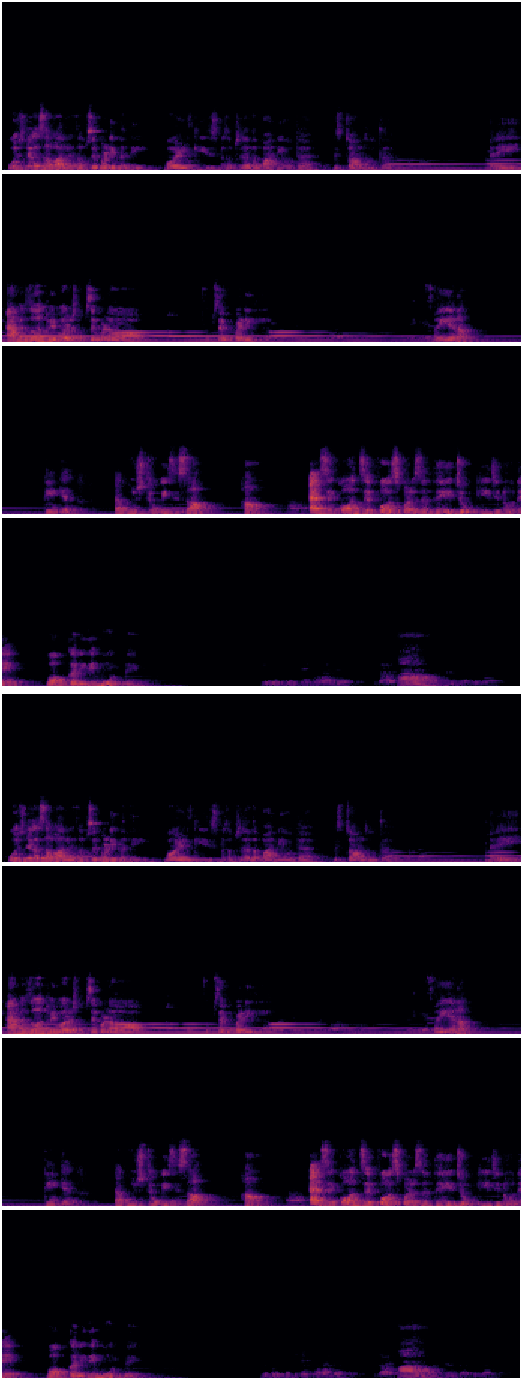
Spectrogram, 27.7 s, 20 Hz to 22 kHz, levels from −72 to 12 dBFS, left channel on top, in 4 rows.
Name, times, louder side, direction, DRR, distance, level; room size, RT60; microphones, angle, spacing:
voice 1, 0.1-4.1 4.4-5.2 6.5-8.7 9.7-10.5 12.7-13.1 14.4-14.7 15.3-16.5 17.0-17.3 17.9-20.9 21.3-22.6 26.0-26.6, left 1 dB, 35° left, -5 dB, 0.7 m, -33 dB
sound 1, 5.1-23.1, left 1 dB, 60° right, 0.6 m, -43 dB
voice 2, 5.4-5.7 9.3-11.8 12.3-12.6 14.4-14.6 15.9-16.6 17.6-17.9 24.2-25.4 25.7-27.3, right 2 dB, 20° right, -8 dB, 1.1 m, -49 dB
3.4 x 2.3 x 2.5 m, 0.76 s
head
